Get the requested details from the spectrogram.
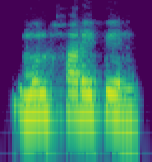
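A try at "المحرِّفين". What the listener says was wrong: Nggak ada nunnya. Kirain nun yang belakangnya. Muharrifina. Dari kata harrofa yuharrifu. nggak ada nunnya.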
